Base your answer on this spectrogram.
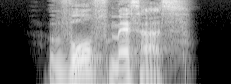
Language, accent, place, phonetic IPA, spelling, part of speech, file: German, Germany, Berlin, [ˈvʊʁfˌmɛsɐs], Wurfmessers, noun, De-Wurfmessers.ogg
- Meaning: genitive singular of Wurfmesser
